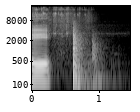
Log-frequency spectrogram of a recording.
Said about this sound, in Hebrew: תפוח עסיסי נפל ממש לרגליו של ארנב.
